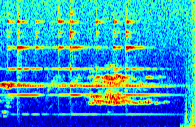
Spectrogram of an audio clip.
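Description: Near silence, with only a few very faint steady tones.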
